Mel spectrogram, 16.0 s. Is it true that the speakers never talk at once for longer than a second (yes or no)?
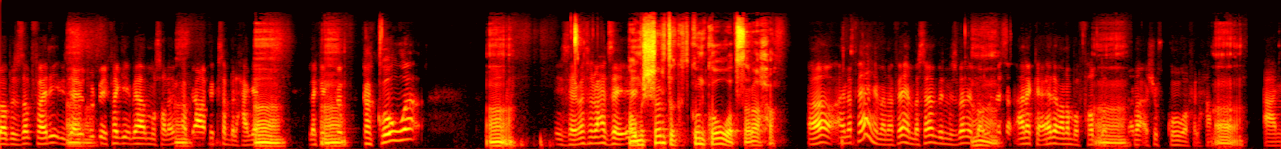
yes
